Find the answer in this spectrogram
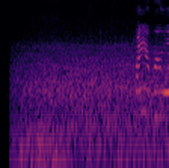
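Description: Steady outdoor background noise, an even hiss with no distinct events. Near the end a woman's voice begins.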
